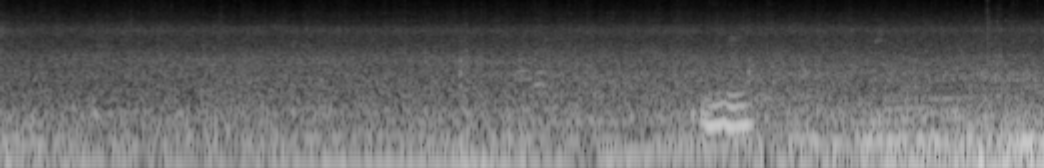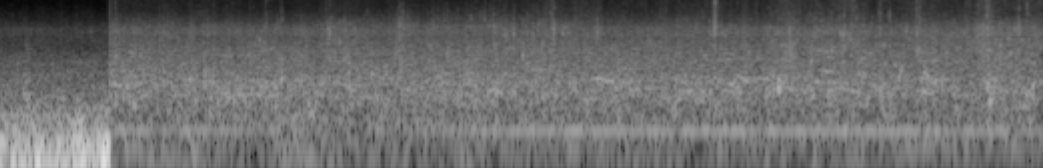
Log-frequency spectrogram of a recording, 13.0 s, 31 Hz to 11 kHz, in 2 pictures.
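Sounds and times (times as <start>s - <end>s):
car driving rumble: 0.0s - 13.0s
swimmer splashing water: 7.2s - 13.0s.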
